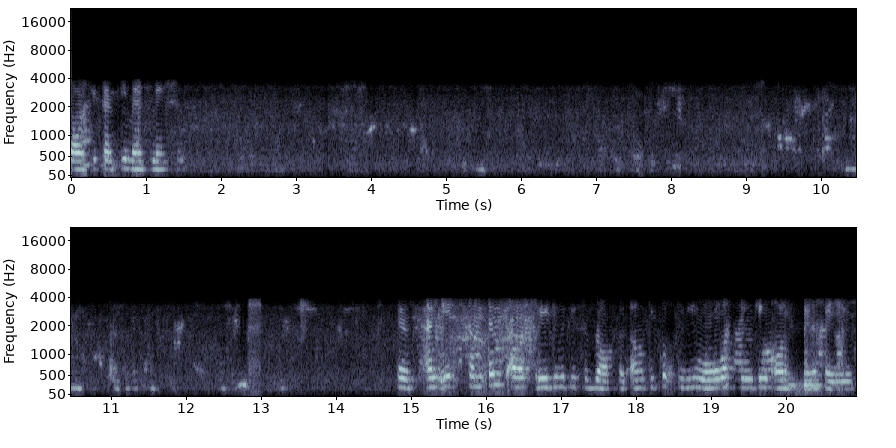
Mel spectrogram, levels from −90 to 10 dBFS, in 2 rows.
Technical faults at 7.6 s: G.729 codec; VoIP packet loss concealed by the speech codec

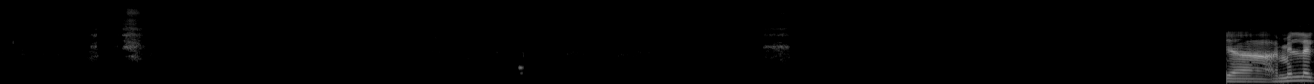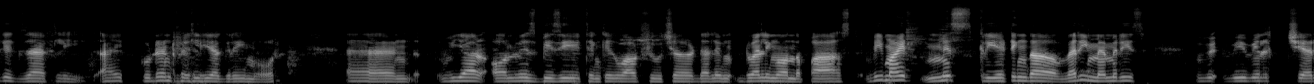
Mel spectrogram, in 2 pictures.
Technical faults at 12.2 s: clipped start after a pause

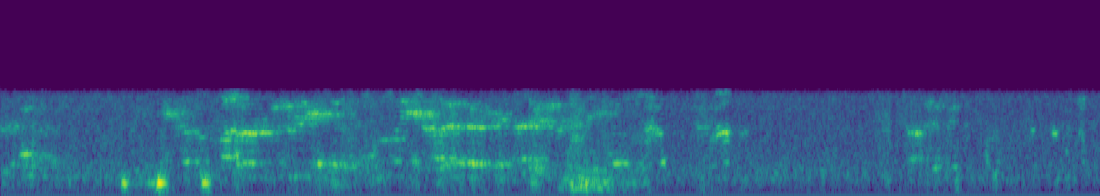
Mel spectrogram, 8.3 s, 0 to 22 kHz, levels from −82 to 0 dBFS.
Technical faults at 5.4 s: AMR narrowband mobile codec

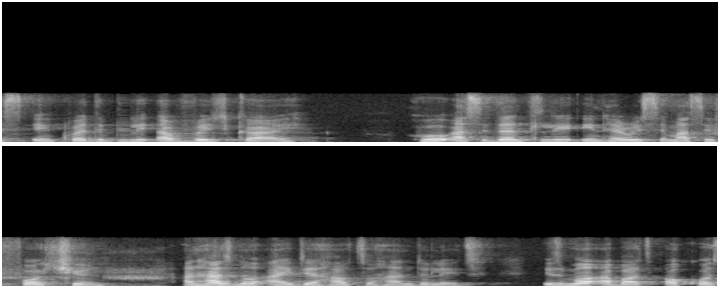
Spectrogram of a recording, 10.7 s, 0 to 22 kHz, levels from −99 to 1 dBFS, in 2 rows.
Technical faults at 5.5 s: none

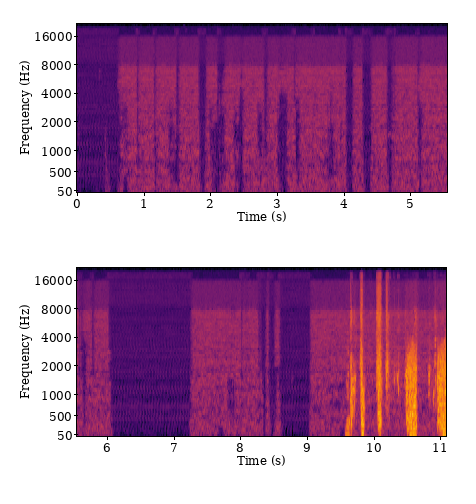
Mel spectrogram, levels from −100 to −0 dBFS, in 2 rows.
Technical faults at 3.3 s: compressed frames skipped

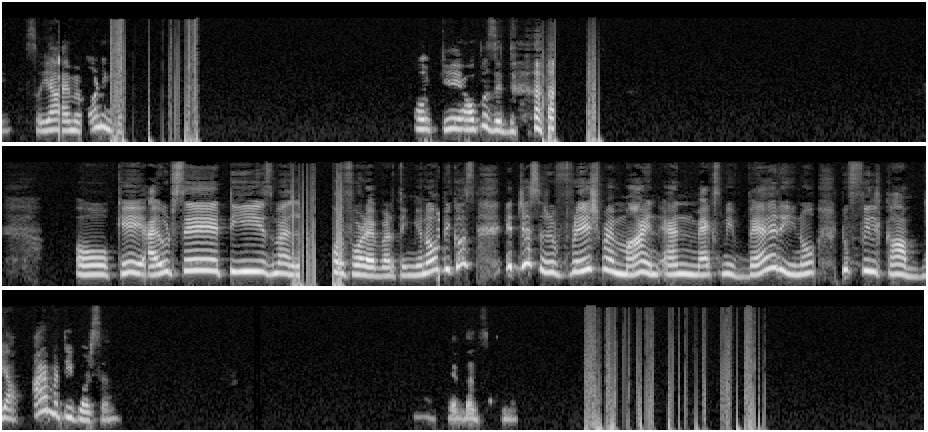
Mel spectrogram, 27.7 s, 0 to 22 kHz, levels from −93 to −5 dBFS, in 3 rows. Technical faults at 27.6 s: none

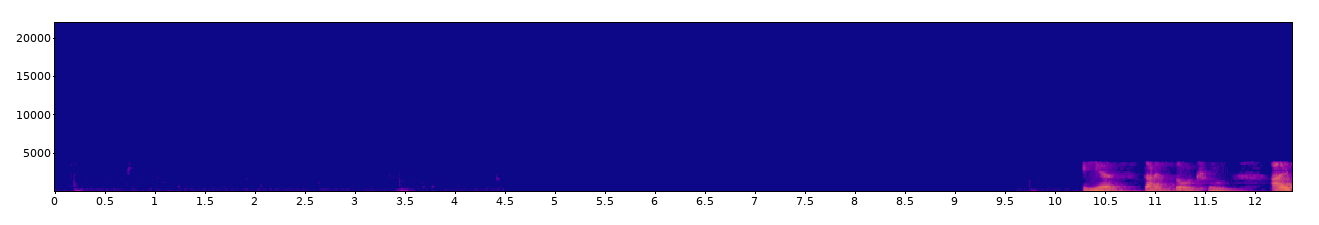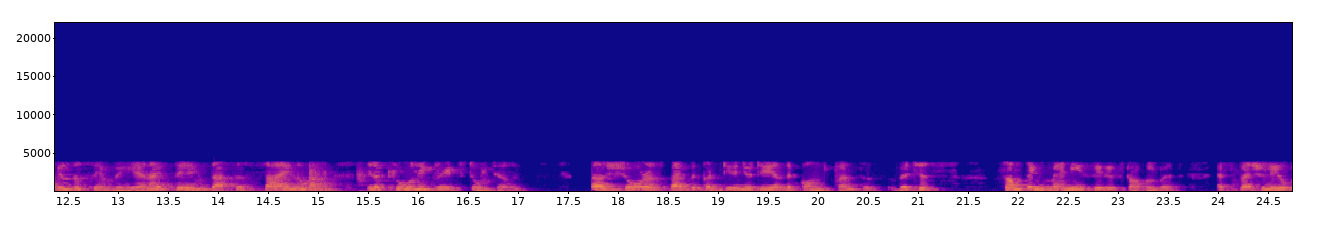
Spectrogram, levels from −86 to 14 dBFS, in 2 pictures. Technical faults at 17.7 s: dropped buffer (overrun)

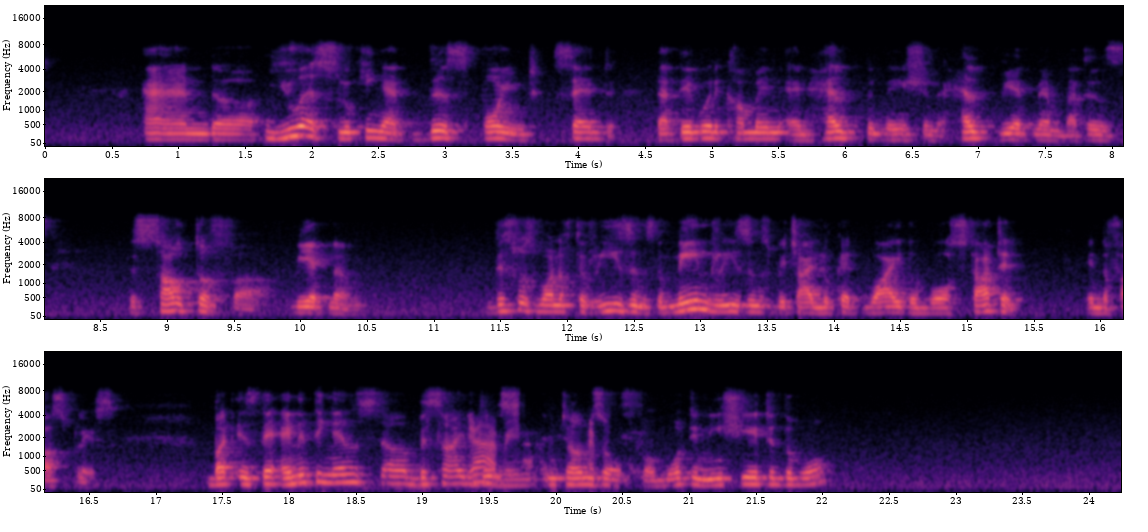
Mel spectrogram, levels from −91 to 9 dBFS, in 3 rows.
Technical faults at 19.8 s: speech suppressed in double talk; echo leak

